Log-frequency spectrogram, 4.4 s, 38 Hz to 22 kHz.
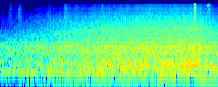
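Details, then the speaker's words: Mid-1970s Lakewood Country Aire P23 box fan, microphone behind the motor, starting on high speed: whoosh builds smoothly over a few seconds to full speed against room noise; normal motor startup. "I personally really like the startup sound at high speed."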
